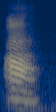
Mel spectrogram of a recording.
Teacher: বিবৃত মানে পুরোটা খুলে দিচ্ছি মুখটা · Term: বিবৃত স্বরধ্বনি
